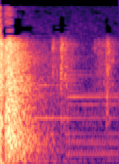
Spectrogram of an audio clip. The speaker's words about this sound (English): I guess it was a gunshot.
